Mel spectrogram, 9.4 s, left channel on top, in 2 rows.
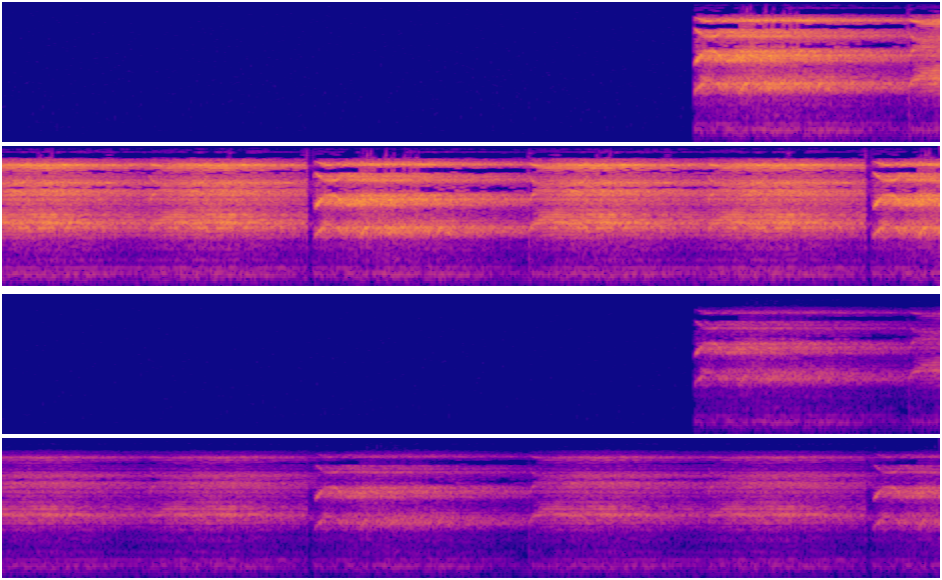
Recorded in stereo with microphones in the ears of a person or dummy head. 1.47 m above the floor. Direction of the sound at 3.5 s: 55° left (ahead or behind).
